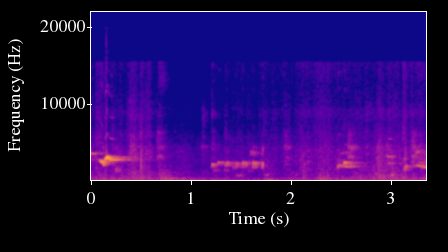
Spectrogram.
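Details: Aviary-kept black-crested bulbul (cucak emas, kutilang emas) opens with a loud sharp whistled note, then gives a wavering warbled phrase and scattered chirps. Faint fluttering and rustling behind.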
